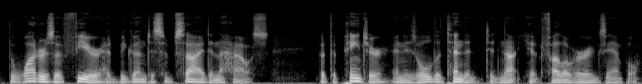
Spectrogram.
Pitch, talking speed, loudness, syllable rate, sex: 105 Hz, 225 wpm, -19 LUFS, 6.1 syllables/s, male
